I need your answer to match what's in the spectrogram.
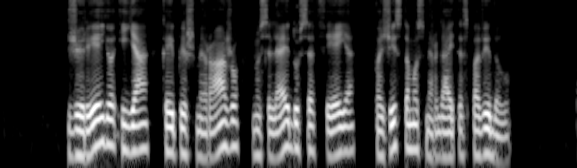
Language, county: Lithuanian, Klaipėda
